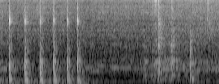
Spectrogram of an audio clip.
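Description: Cookware knocking against a frying pan: a quick run of about eight knocks in under a second, then two or three more near the end.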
